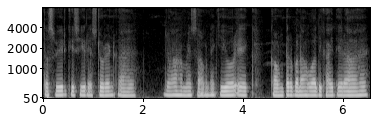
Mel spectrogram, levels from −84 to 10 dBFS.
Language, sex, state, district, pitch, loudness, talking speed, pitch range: Hindi, male, Uttar Pradesh, Lucknow, 130 Hz, -15 LUFS, 165 wpm, 125-130 Hz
